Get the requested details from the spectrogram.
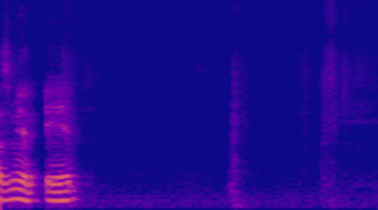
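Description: Fabric rustles softly as clothes are handled and folded.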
